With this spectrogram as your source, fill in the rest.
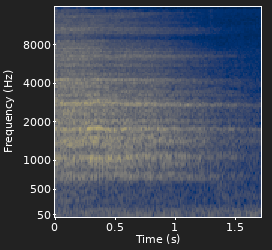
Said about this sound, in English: Keep on holding and then exhale.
